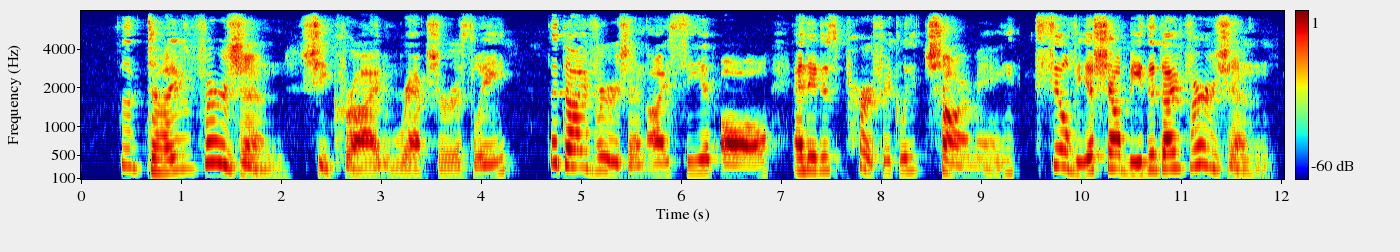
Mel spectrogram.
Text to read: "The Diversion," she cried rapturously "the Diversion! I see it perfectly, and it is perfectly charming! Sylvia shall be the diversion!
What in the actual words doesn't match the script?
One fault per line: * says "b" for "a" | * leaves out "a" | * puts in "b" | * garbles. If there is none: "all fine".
* says "all" for "perfectly"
